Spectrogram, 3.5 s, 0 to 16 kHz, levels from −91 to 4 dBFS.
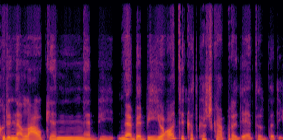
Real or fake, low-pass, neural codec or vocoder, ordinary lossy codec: fake; 14.4 kHz; codec, 44.1 kHz, 7.8 kbps, Pupu-Codec; Opus, 24 kbps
